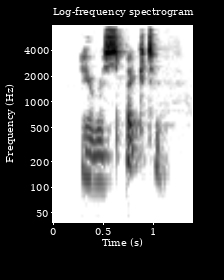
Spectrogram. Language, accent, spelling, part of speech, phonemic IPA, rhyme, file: English, Southern England, irrespective, adjective, /ɪɹɪˈspɛktɪv/, -ɛktɪv, LL-Q1860 (eng)-irrespective.wav
- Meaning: 1. Heedless, regardless 2. Without regard for conditions, circumstances, or consequences; unbiased; independent; impartial 3. Disrespectful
